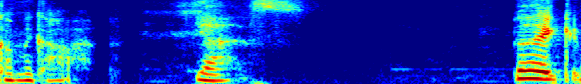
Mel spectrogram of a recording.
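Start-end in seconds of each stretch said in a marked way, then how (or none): 0.0-1.4 soft, breathy hush of delight; awed whisper. Retold or imitated. A stunned fan whispering to herself. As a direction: whisper it like she can't believe it.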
